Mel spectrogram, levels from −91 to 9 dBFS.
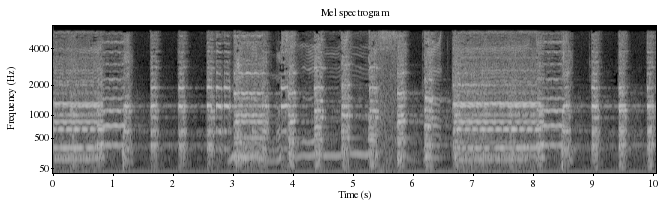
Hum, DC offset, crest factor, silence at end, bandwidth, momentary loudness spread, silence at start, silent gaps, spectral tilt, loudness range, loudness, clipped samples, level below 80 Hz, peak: none; 0.3%; 14 dB; 0 s; 5.8 kHz; 5 LU; 0 s; none; -4.5 dB/octave; 1 LU; -20 LUFS; under 0.1%; -52 dBFS; -6 dBFS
